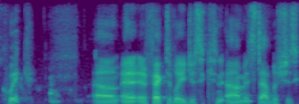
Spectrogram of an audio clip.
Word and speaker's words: QUIC: it called a Qi quic pronounced pronounced quick and it effectively just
